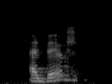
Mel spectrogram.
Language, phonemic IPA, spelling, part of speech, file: French, /al.bɛʁʒ/, alberge, noun, LL-Q150 (fra)-alberge.wav
- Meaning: a type of peach or apricot whose white flesh adheres to the kernel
